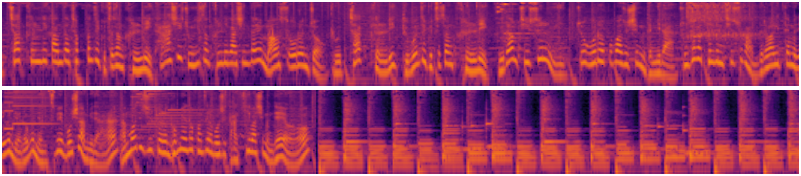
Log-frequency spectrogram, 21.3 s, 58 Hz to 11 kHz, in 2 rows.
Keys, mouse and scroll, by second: 0.2 click, 1.8 click, 3.1 click, 3.6 right click, 5.2 click, 6.6 click, 8.4 click, 15.2 click, 15.8 click, 16.6 click, 17.1 click, 17.4 click, 17.6 middle click, 17.8 middle click, 18.1 click, 18.5 click, 19.1 click, 20.0 click, 20.3 click, 20.7 click, 21.0 click.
